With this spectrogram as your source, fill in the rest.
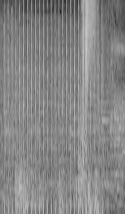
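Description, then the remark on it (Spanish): Rapid machine gun fire from assailants in a raid on Trotsky's guards rattles in a continuous burst of closely spaced shots for about two seconds, loud and sharp, then cuts off abruptly. No voices are heard. “Poco después oímos varias descargas cerradas. Comprendimos que disparaban con ametralladoras.”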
